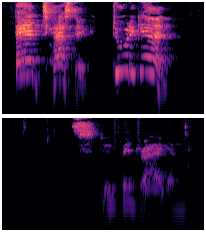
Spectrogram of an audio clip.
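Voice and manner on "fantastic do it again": very high, stretched, drawn-out yell. Narrator reads a character shouting at a tired dragon, shouting. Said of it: "Elizabeth shouted".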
